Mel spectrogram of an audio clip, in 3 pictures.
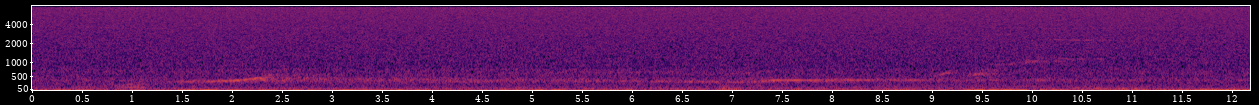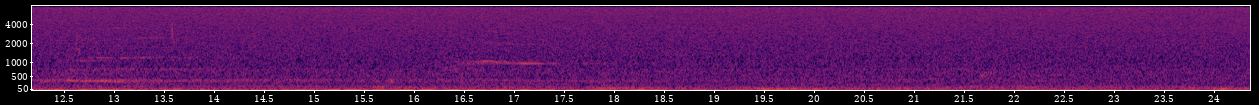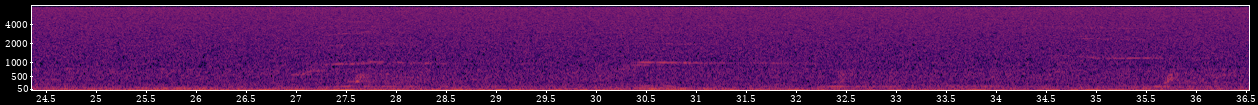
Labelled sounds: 13.2	13.5	humpback whale, 2.4 to 2.5 kHz
16.4	17.3	humpback whale, 0.90 to 1.1 kHz
27.4	27.9	humpback whale, 0.90 to 4.5 kHz
30.4	30.8	humpback whale, 0.86 to 1.1 kHz
35.1	35.5	humpback whale, 1.1 to 1.2 kHz

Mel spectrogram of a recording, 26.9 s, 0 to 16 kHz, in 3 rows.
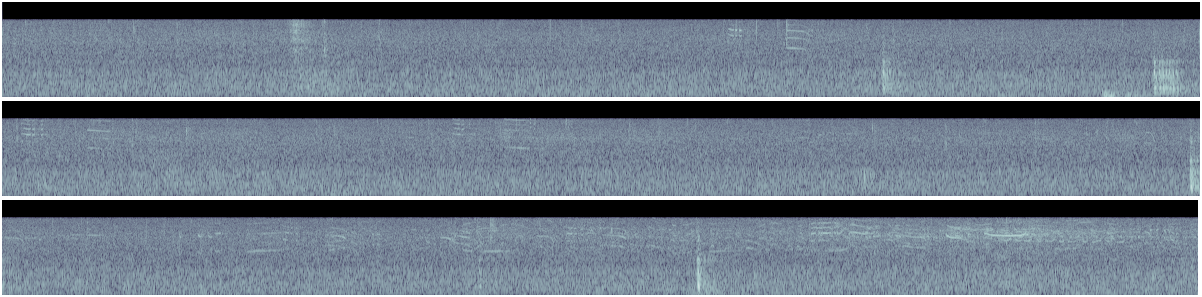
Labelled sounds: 18.0	18.8	Pacific white-sided dolphin, 3.3 to 4.0 kHz
19.8	20.2	Pacific white-sided dolphin, 2.0 to 4.4 kHz
21.6	21.8	Pacific white-sided dolphin, 2.0 to 2.1 kHz
24.0	25.9	Pacific white-sided dolphin, 3.0 to 6.5 kHz

